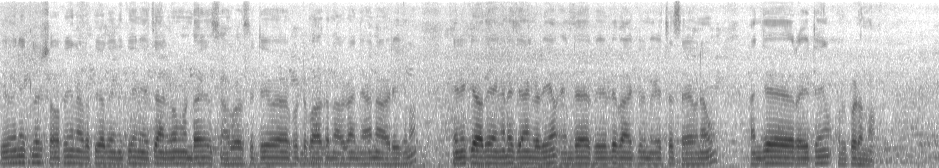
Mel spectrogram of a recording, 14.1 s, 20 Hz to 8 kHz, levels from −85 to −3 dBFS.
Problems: none marked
